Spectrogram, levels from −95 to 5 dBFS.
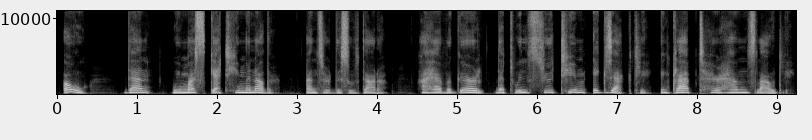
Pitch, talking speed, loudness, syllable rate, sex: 220 Hz, 155 wpm, -19 LUFS, 4.7 syllables/s, female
